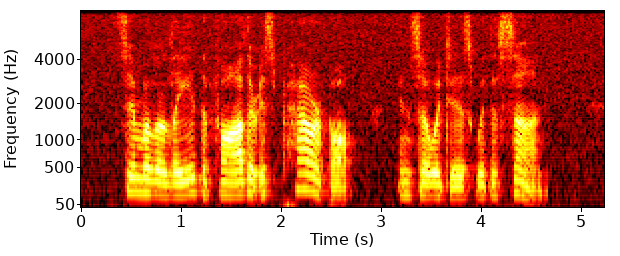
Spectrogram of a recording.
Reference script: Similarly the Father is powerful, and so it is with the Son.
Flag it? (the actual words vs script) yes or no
no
